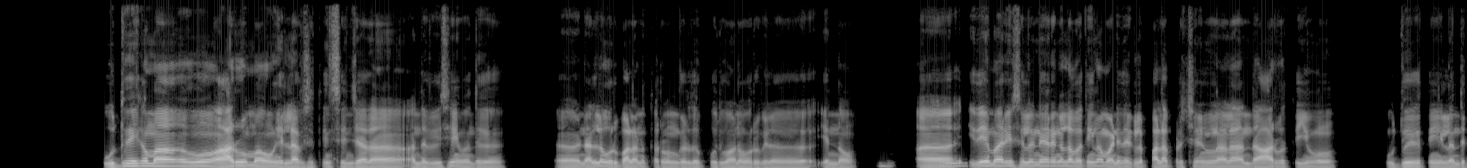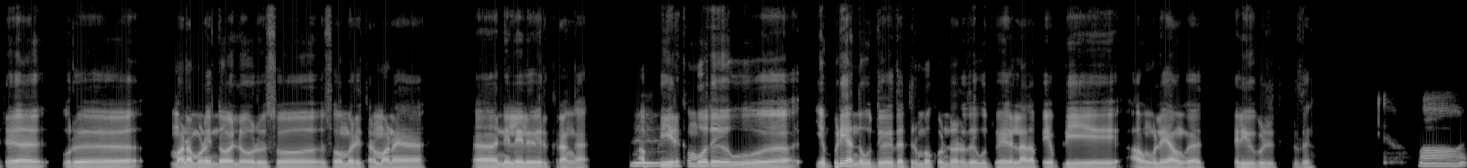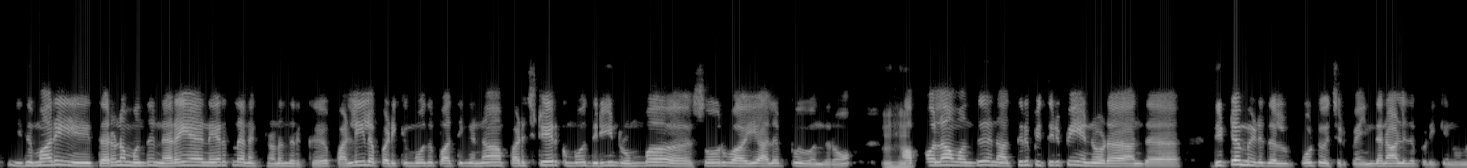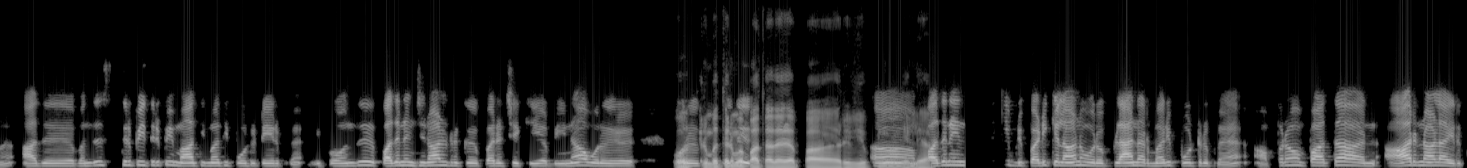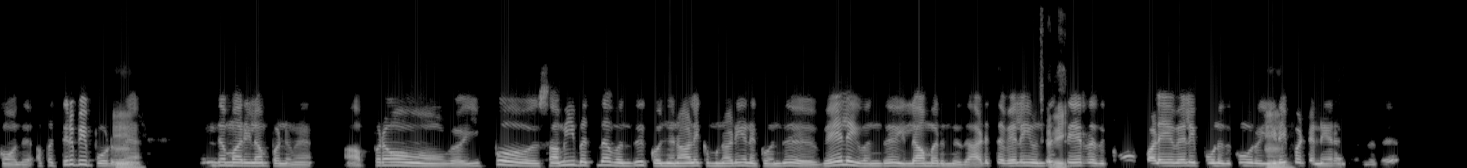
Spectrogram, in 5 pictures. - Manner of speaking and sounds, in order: drawn out: "விள"; other background noise; drawn out: "உ"; other noise; drawn out: "எப்பிடி"; "அவுங்கள" said as "அவுங்க"; in English: "ரிவ்யூ"; in English: "பிளானர்"; drawn out: "அப்புறம், வ இப்போ"
- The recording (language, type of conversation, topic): Tamil, podcast, உத்வேகம் இல்லாதபோது நீங்கள் உங்களை எப்படி ஊக்கப்படுத்திக் கொள்வீர்கள்?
